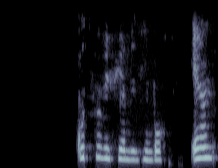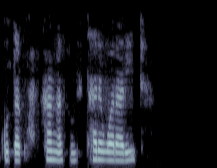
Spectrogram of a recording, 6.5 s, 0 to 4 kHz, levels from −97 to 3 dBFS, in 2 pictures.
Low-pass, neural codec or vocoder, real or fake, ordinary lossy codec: 3.6 kHz; none; real; AAC, 24 kbps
